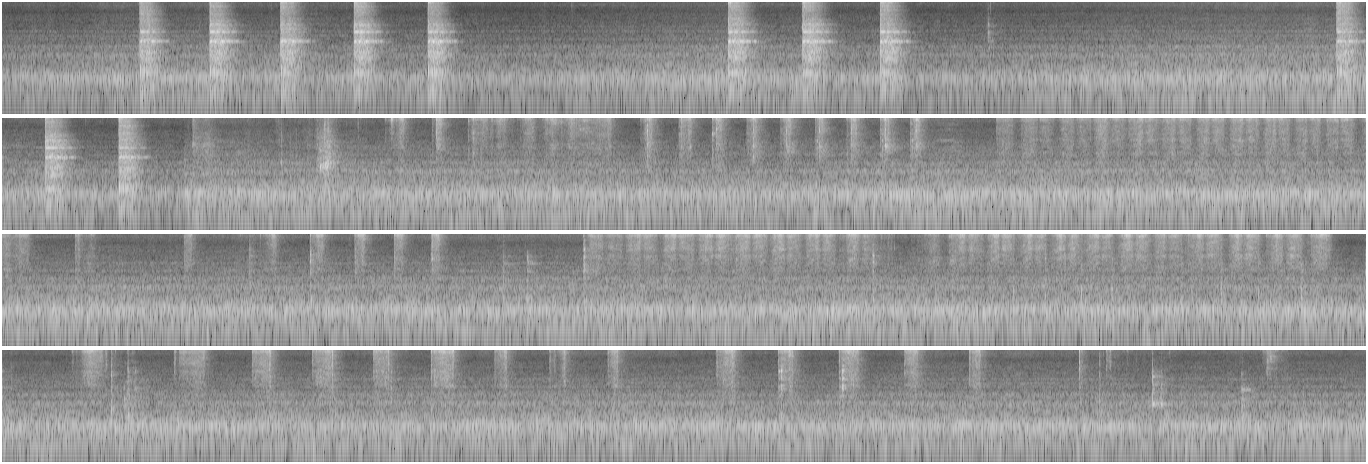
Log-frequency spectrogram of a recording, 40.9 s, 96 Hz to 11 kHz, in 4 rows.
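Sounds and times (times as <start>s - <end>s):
steady hum: 0.0s - 40.9s
filing strokes on metal: 13.7s - 20.7s, 24.8s - 30.5s.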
